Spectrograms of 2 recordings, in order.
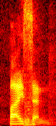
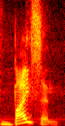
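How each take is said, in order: First: The middle consonant is an s sound. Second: The middle consonant is a z sound. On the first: "B-I-S-O-N, like yes"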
